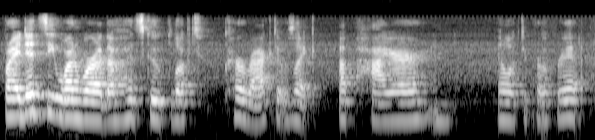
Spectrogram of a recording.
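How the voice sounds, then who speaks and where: A woman's voice: sits low, flat delivery, moderate pace, a little mellow, roomy sound, lo-fi sound. A woman with a trace of a Boston accent hosting a live Q&A, chatting casually and trailing off often as she answers viewer questions. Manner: rambling and unsure, often trailing off.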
